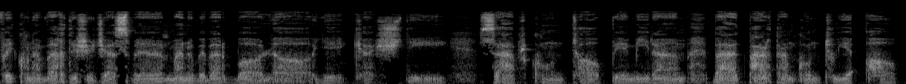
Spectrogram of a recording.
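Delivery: slow, faint unvoiced whisper; barely enough breath to ask; dying whisper. Dying father asking son to throw him overboard, faint whisper.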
